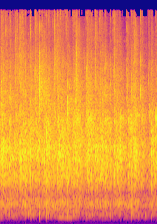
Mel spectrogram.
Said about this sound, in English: Yes, that deserves some applause.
